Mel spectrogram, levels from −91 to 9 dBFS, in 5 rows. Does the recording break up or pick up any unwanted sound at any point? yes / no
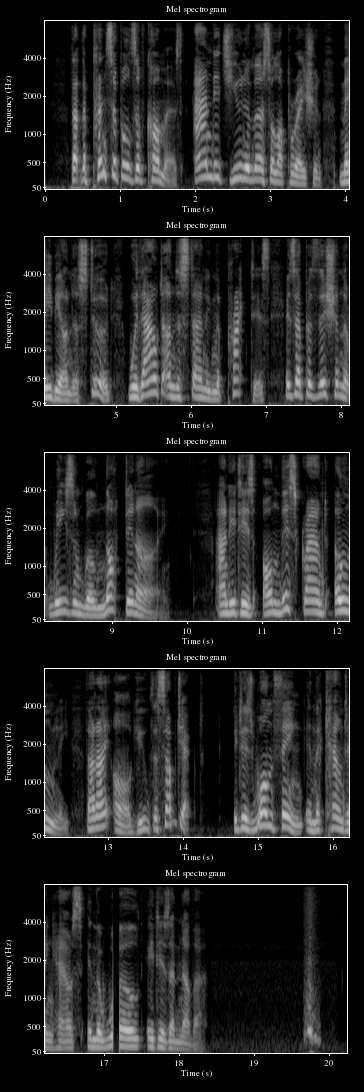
yes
